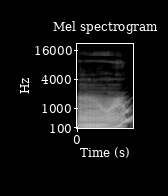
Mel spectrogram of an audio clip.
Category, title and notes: Speech > Solo speech
Villager HUwU 1
Subject : A mid20s male voice-acting for the first time. Check out the pack for more sounds. Doing some "villager" type accent. Weather : Processing : Trimmed and Normalized in Audacity, Faded in/out. Notes : I think there’s a “gate” like effect, which comes directly from the microphone. Things seem to “pop” in. Also sorry my voice-acting isn’t top notch, I’m a little monotone but hey, better than nothing. I’l try to do better and more pushed acting next time ;) Tips : Check out the pack!
Neumann, Cute, Video-game, dialogue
